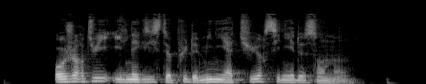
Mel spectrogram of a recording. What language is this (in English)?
French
